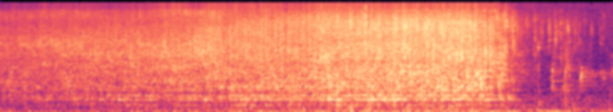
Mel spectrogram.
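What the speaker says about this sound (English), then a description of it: "We won't decant all the material, we'll decant a chunk and then we'll bring the drum back." Material pours out of a drum tilted by a telescopic stainless-steel pneumatic stacker with power clamp and rotate, a steady rushing hiss that builds for about five seconds and then cuts off to a quieter trickle.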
